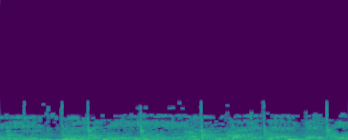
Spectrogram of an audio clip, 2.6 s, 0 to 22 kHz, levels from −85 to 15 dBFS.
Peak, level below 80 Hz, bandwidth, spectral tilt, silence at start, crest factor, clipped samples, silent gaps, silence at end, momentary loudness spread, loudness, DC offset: -4 dBFS; -40 dBFS; 6.4 kHz; -4.5 dB/octave; 0 s; 14 dB; under 0.1%; none; 0 s; 2 LU; -19 LUFS; under 0.1%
